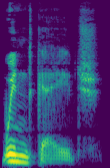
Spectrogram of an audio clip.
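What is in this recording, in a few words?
"wind gauge", British English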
